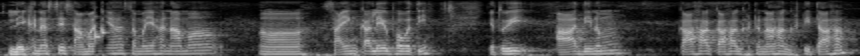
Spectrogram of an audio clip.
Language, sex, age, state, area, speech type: Sanskrit, male, 30-45, Madhya Pradesh, urban, spontaneous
